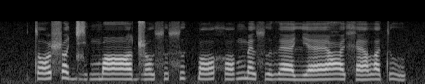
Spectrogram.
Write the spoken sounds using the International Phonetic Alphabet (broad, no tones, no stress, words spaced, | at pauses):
tɔʂɒd͡ʑɛ̤ ŋ͡mɑːɖ͡ʐɔsʷə sʷɪ k͡pɔ xɔŋ͡mæsʷə ðæ lʲæːʕɪ xælˠɛtu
